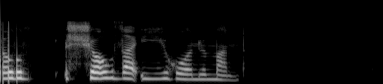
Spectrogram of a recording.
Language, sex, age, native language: Icelandic, female, 7, Icelandic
